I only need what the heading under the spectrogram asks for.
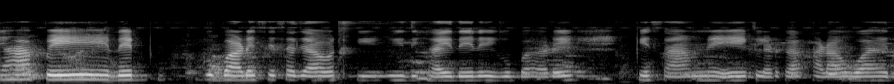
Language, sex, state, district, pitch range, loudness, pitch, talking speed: Hindi, female, Punjab, Pathankot, 185-220 Hz, -21 LUFS, 200 Hz, 140 wpm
